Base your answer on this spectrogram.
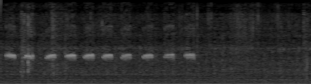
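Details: On a deep autumn night a cricket sings about ten quick, high chirps in an even run before falling silent, leaving a continuous low rumble in the background.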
